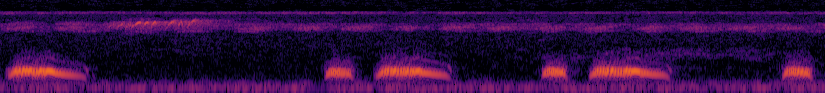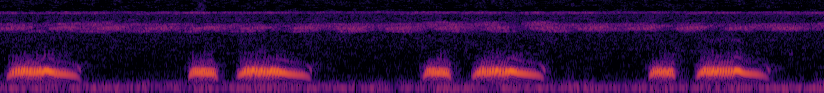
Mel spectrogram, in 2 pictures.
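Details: Spotted dove during decoy trapping uttering evenly repeated phrases, a short upslurred note then a falling coo, about seven pairs at a regular pace, with a persistent high-pitched whine and faint low rumble.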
